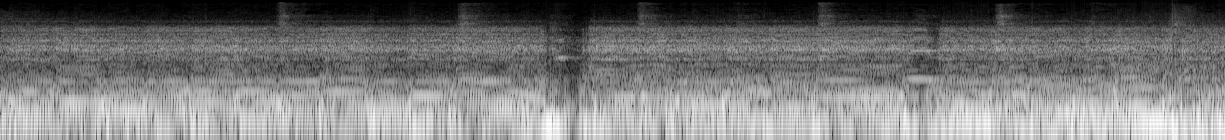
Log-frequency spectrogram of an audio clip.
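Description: Live heavy rock: an electric guitar riff carries the music with the deepest bass dropped out, with sharp drum or cymbal strokes about once a second and a brief break near the middle.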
